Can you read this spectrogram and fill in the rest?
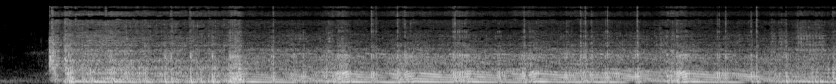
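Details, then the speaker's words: Kawasaki 650 SX stand-up jet ski after retightening a loose exhaust clamp that had caused no power and stalling: fires right up and holds a steady buzzy two-stroke idle with rhythmic blips, no stalling or exhaust leaking into the bay. "now it stays running before when the exhaust clamp had let go there was no compression or pressure um i guess pressure and so it was shutting off so now it's staying running and there's no exhaust"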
